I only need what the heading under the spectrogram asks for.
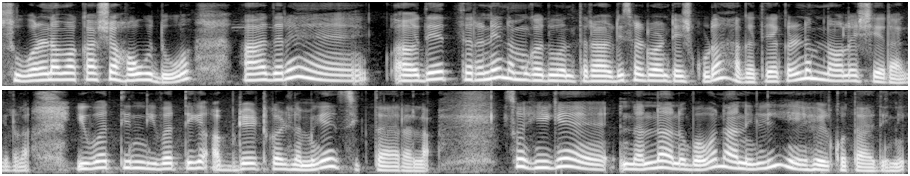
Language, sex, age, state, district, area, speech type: Kannada, female, 18-30, Karnataka, Shimoga, rural, spontaneous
